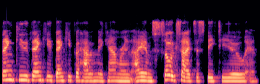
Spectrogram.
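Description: A woman's voice: lowish voice, steady tone, moderate pace. Woman, Brooklyn accent, middle-aged, proud and upbeat, slightly muffled recording. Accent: Brooklyn New York. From Brooklyn, New York. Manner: proud, upbeat, talks in short phrases. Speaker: guest, college athletic director. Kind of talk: conversational interview.

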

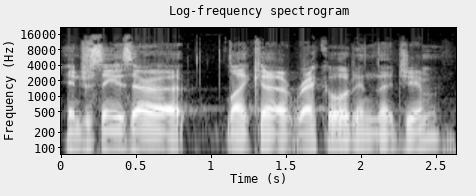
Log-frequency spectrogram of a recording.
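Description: A male podcast host keeps the interview casual, asking curious and reflective questions. He talks quickly in a low voice. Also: creaky.

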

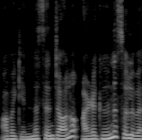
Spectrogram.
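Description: A woman voicing a gentle, patient mother who gives calm, kindly advice in a storybook reading. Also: lowish voice, moderate pace, no room sound, clean studio sound, lightly acted. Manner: soft, reasoning, kindly.

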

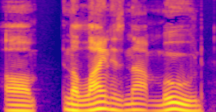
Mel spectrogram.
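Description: A young man co-hosting a podcast, telling a betting story in an animated, casual way and swearing freely. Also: medium pitch, a little slow, no echo, studio quality. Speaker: podcast co-host.

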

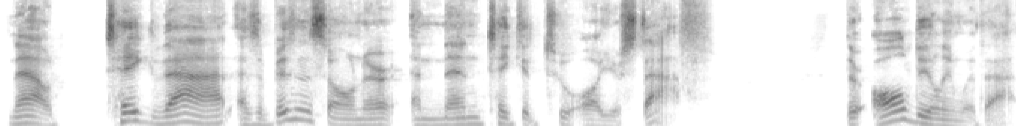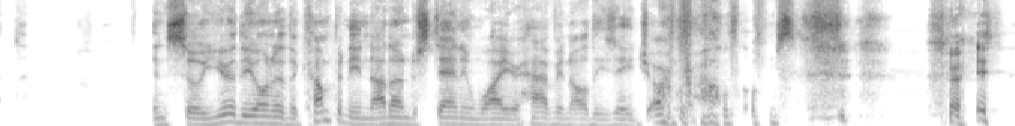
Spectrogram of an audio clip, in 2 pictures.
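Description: Husky man explaining earnestly. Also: medium pitch, expressive, normal speed, a bit bright, dry recording. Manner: earnest, explains with rhetorical "right?" checks. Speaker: guest expert. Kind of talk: explanatory interview talk.

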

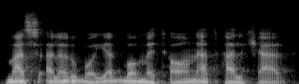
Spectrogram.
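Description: A man doing a composed elder uncle in an audiobook, speaking with measured calm in a very deep, husky voice. He reasons patiently rather than raising his voice. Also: dull audio. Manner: measured, persuasive. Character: calm, dignified older uncle, elder brother. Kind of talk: audiobook character voice.

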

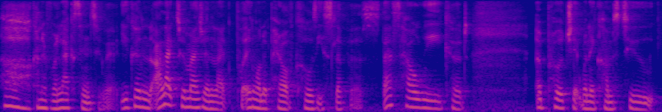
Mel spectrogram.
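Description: A woman guest on a podcast, a yoga teacher and author, talking in a gentle, soothing way with frequent laughs and soft breathy asides. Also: deep voice, normal speed. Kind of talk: relaxed podcast conversation.

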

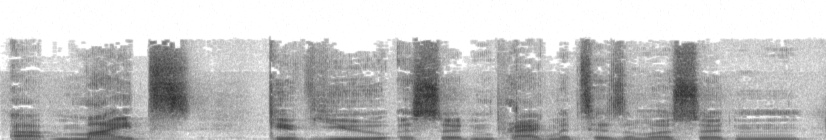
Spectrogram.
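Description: A man with a very deep voice conducts an interview. He asks long, probing questions that wind through several clauses before landing. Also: steady tone, measured pace, a bit bright.

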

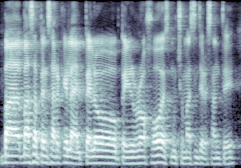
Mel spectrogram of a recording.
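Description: A man's voice: on the low side, little pitch movement, brisk, a bit bright. Blunt man in echoey room. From Monterrey, Mexico. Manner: blunt, slangy and profane. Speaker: guest. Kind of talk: casual podcast chat. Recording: roomy echo.

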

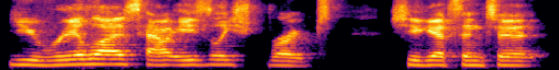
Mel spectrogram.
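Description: Bright, higher-voiced man bantering casually. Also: little pitch movement, measured pace. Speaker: podcast panelist.

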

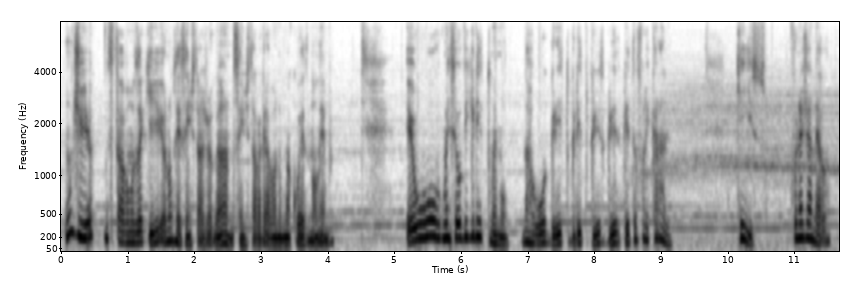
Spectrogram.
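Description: A man co-hosting a podcast, telling a personal story in an excitable way and repeating words and slang. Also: mid-range voice, rapid-fire, vocal fry, soft background music. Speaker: podcast co-host. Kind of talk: casual storytelling chat. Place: home room.

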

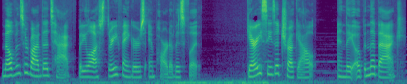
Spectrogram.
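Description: A woman's voice: mid-range voice, moderate pace, creaky, soft background music. Woman casually retelling a story. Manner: retells a story with fillers, acts out shouted quotes. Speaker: podcast co-host.

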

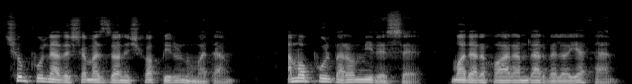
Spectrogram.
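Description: Male reader as a humble sickly student, pleading, deep storybook voice. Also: very animated. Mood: apologetic. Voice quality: apologetic, pleading. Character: poor sick young male student, apologetic.

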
